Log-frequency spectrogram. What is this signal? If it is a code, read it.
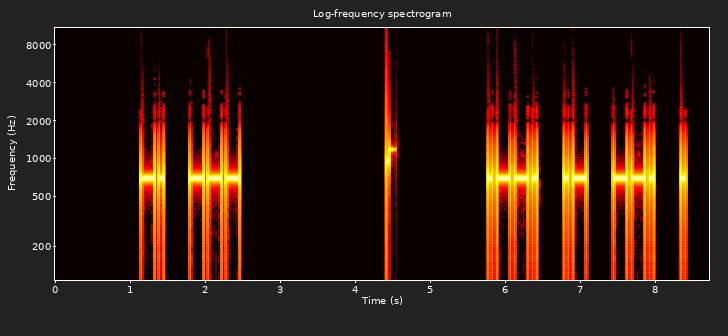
Morse code, heard as a keyed tone, about 20 wpm, spaced as for 15 wpm, 700 Hz. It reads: NO PAGE
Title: 160 Lesson 26f - Letter g - Words 20wpm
